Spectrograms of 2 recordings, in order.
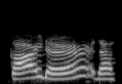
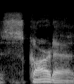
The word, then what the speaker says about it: Scarda: It's Scarta. So it's, if you look at the name, it's S and then the word card, C-A-R-D.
